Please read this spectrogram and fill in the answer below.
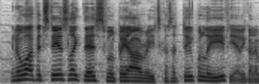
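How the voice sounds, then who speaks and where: Very fast, lively speech in a Geordie accent. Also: man. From Northeast England (Geordie). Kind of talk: gaming commentary. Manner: casual, upbeat.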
